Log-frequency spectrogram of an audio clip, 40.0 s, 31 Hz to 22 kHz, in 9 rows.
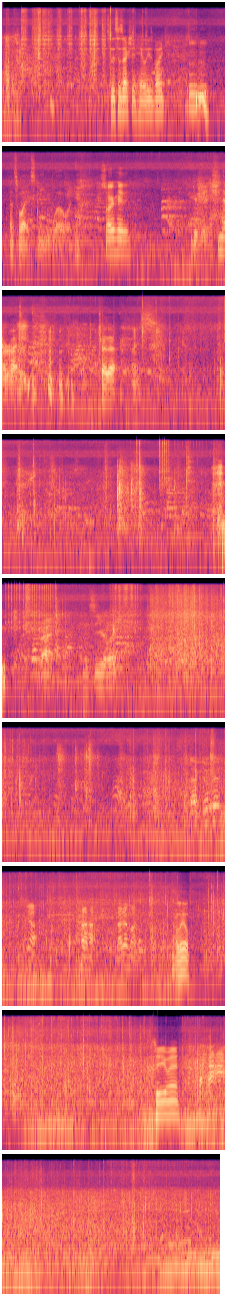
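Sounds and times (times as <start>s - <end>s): bike scrape: 0.0s - 3.6s, 7.6s - 40.0s
bike knocks and rattles: 12.2s - 34.7s
bike freehub ratcheting ticks: 16.0s - 17.2s, 17.8s - 19.2s, 20.1s - 20.7s.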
